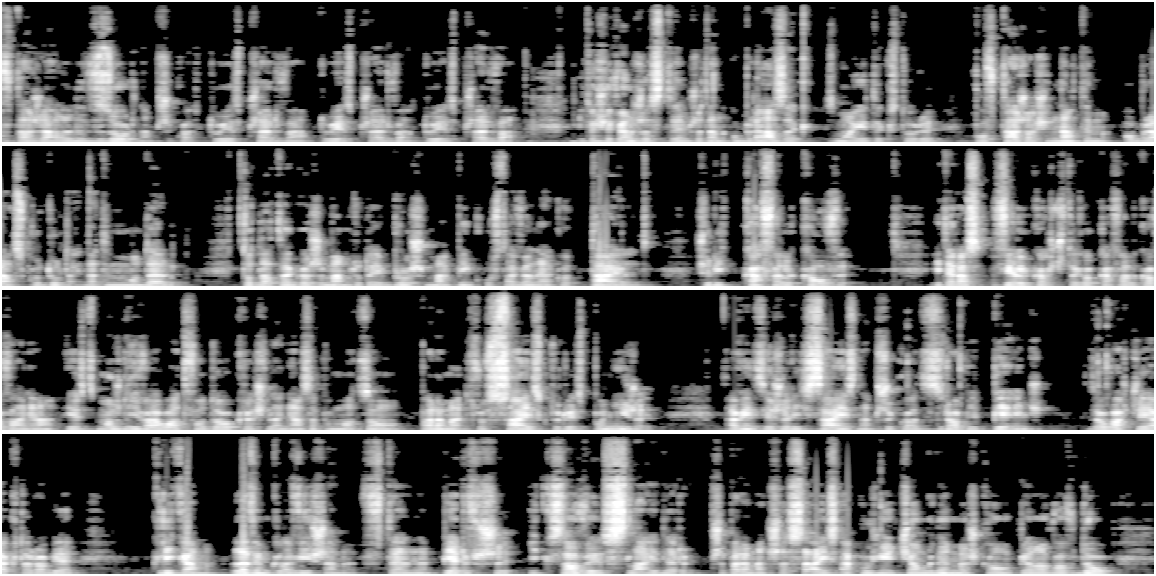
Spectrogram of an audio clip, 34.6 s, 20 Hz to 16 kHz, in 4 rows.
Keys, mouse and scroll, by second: 0.5 scroll up 2, 5.1 ctrl+z, 5.9 ctrl+z, 9.4 shift+click, 19.8-20.2 scroll down 2, 24.4 click, 25.9 click, 32.6-34.5 drag.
